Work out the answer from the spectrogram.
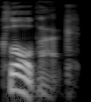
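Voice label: "clawback", English, uk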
